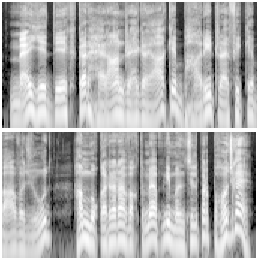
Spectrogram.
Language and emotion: Urdu, surprised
